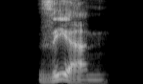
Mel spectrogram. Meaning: dative plural of Seher
- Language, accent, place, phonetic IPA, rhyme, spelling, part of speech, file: German, Germany, Berlin, [ˈzeːɐn], -eːɐn, Sehern, noun, De-Sehern.ogg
